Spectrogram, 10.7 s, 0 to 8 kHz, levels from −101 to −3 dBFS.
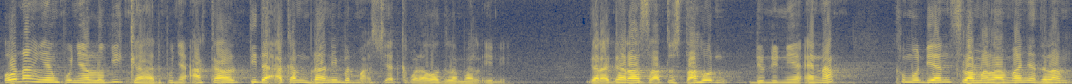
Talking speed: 135 wpm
